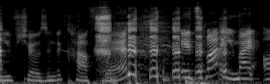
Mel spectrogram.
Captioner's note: laughs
